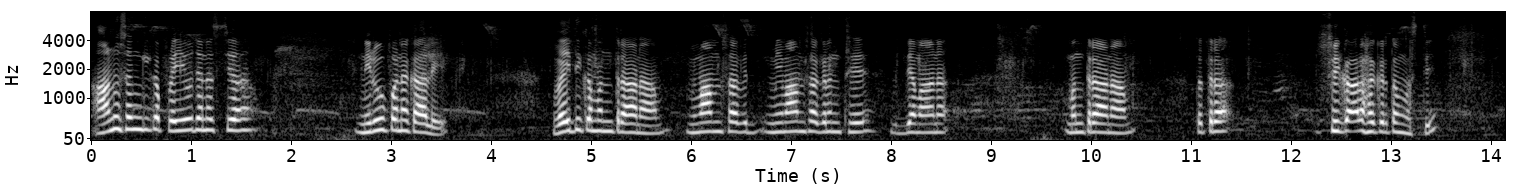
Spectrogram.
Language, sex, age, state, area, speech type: Sanskrit, male, 18-30, Bihar, rural, spontaneous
